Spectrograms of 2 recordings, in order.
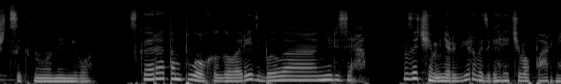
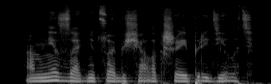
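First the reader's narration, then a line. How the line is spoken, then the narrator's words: Grumbled. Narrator (Russian): пробурчал Илья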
